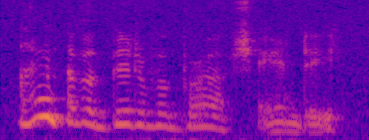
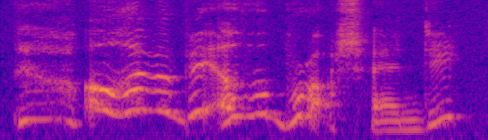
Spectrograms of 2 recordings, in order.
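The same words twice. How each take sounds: First: Said in the usual way. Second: Much higher, louder whiny sing-song repeat. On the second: Pretend. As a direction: whine it like a spoiled child. Repeats line then whines it.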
